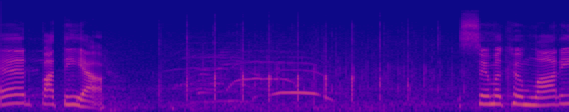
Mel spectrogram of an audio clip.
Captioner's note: audience cheering and applauding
